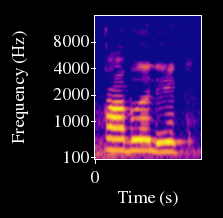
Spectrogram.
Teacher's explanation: قبلک کے اندر با کے پر قلقلہ ہو رہا ہے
